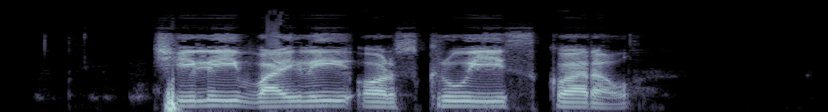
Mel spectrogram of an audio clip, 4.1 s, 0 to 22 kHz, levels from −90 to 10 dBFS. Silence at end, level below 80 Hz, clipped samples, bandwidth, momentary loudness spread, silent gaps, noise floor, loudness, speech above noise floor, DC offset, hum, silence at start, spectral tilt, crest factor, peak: 1 s; -38 dBFS; under 0.1%; 11 kHz; 7 LU; none; -88 dBFS; -15 LUFS; 72 dB; under 0.1%; none; 0.75 s; -3.5 dB/octave; 18 dB; 0 dBFS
